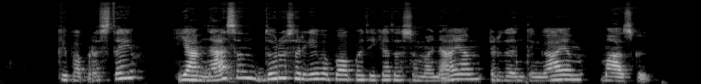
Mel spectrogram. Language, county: Lithuanian, Kaunas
